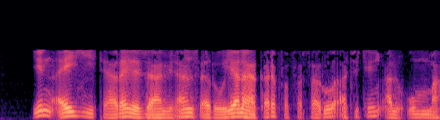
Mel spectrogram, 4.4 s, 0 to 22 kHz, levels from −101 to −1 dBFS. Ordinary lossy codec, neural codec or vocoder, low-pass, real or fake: AAC, 16 kbps; codec, 16 kHz, 2 kbps, FunCodec, trained on Chinese and English, 25 frames a second; 7.2 kHz; fake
